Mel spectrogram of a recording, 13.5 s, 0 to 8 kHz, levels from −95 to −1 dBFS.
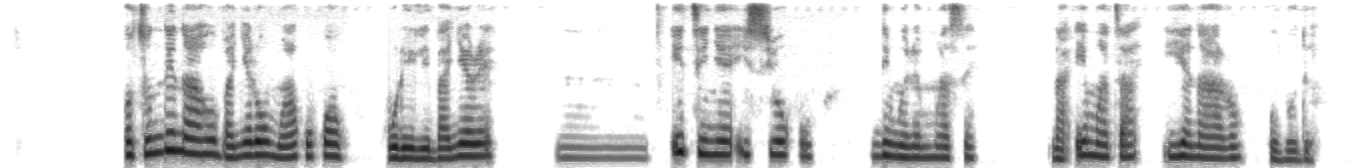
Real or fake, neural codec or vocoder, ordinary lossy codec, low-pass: real; none; none; 7.2 kHz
